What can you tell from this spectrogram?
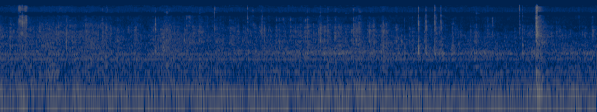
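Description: Model freight train rolling past as it slows down: small irregular clicks of the wheels over the track joints over a steady low hum of the running train, with one sharper click about five and a half seconds in.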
